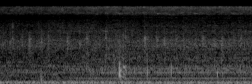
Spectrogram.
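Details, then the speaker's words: 2006 Jeep Commander 5.7 Hemi V8 at idle; light, fast, regular ticking over steady idle, following engine speed: the owner's "Hemi tick", which he treats with Lucas upper cylinder lubricant fuel additive; cause unconfirmed. "that? That's Hemi tick. So this is the 5.7 Hemi."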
